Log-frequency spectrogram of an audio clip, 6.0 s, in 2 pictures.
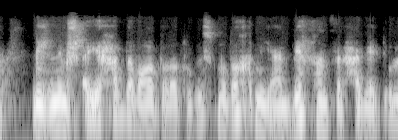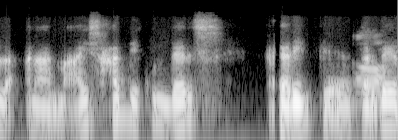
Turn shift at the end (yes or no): no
